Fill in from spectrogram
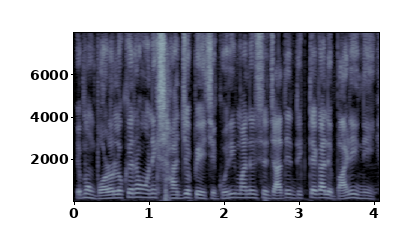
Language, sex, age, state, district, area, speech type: Bengali, male, 60+, West Bengal, Paschim Medinipur, rural, spontaneous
